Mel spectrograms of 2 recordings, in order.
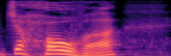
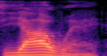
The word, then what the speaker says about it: Yahweh: he VAV he Yahweh it's not Jehovah it's Yahweh when God went to his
